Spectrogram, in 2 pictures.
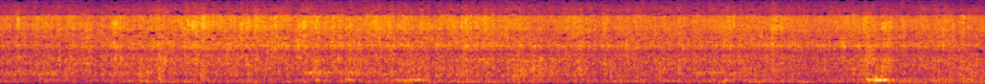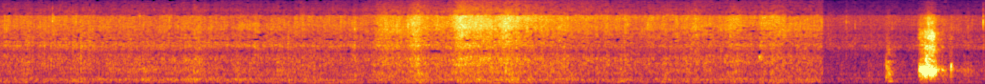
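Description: Onions, tomatoes, chillies and garlic sizzling in oil in a nonstick frying pan, with grated coconut being stirred in with a wooden spatula. The sizzle is steady, swells louder for a moment about three-quarters of the way through, then falls away near the end, where a couple of short knocks are heard.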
